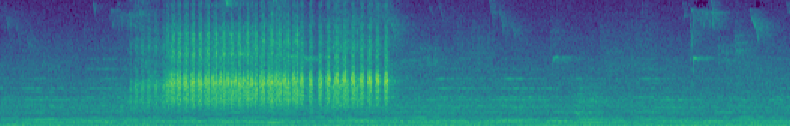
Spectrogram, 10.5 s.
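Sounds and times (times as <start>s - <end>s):
Eurasian magpie chattering: 1.8s - 5.3s.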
